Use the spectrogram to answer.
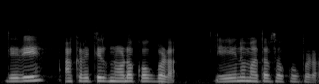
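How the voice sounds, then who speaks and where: Brief: man as a cartoon village father, slightly high, affectionate, dull lo-fi sound. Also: fairly even intonation, fast, no room sound, close to an everyday voice. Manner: affectionate, plain village speech. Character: loving village father, soft-hearted, proud of his daughter.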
